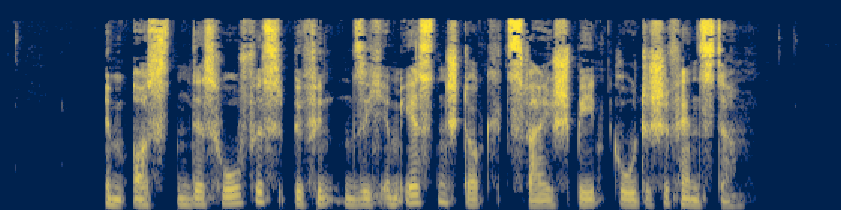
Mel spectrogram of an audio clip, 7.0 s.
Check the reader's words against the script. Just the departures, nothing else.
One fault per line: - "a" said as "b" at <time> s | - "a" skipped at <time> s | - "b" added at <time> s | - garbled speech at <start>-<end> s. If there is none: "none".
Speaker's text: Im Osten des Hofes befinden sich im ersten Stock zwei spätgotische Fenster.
none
